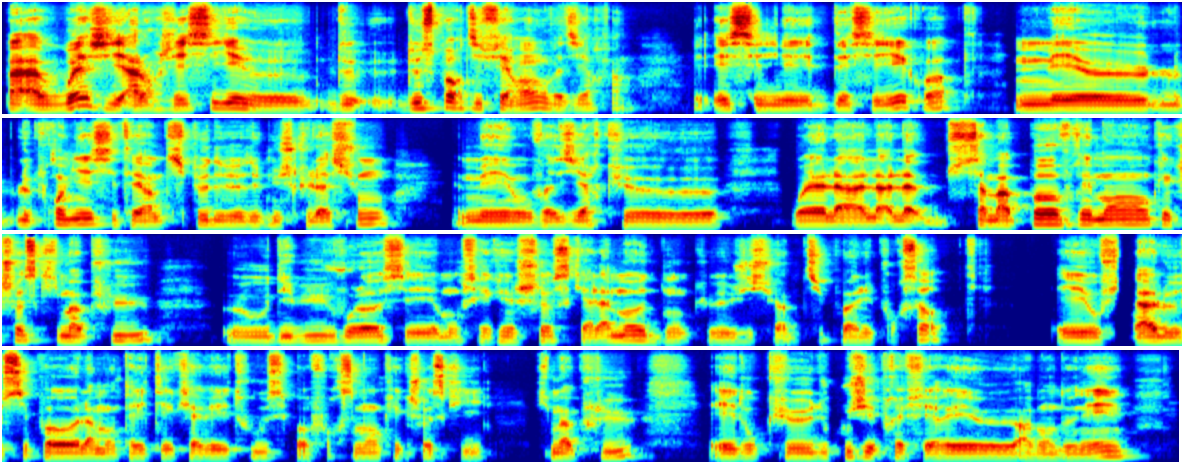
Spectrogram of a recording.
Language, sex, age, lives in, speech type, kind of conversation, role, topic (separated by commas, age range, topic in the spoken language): French, male, 18-19, France, conversation, advice, user, Comment puis-je commencer et maintenir une routine d’exercice régulière ?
